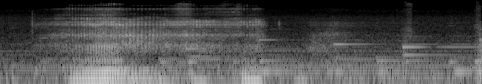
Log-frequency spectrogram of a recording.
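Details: Sleeping, dreaming Labrador dog snoring: a deep, loud rumbling snore followed by a shorter snort, with music playing behind; snoring.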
